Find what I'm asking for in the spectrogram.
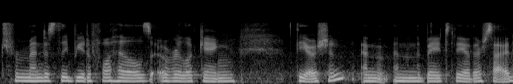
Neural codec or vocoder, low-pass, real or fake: vocoder, 44.1 kHz, 128 mel bands every 512 samples, BigVGAN v2; 7.2 kHz; fake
